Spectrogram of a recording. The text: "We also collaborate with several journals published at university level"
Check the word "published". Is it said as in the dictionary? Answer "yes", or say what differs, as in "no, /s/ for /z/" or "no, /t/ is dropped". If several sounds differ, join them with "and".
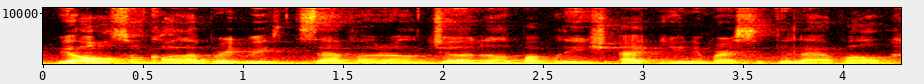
no, /t/ is dropped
